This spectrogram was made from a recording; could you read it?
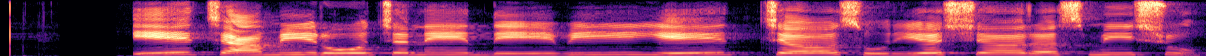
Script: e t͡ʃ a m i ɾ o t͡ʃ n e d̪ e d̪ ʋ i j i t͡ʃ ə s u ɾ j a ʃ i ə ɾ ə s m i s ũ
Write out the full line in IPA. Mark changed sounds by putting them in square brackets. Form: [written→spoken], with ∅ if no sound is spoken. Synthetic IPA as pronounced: e t͡ʃ a m i ɾ o t͡ʃ n e d̪ e [d̪→∅] ʋ i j [i→e] t͡ʃ ə s u ɾ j [a→ə] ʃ [i→j] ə ɾ ə s m i [s→ʃ] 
